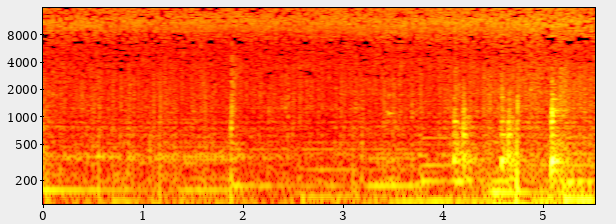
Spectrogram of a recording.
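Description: Shallots, garlic and curry leaves sizzling in hot sesame oil in a steel kadai, with a spatula scraping and knocking against the pan a few times as they are stirred.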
